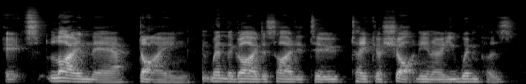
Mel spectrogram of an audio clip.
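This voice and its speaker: Bright-voiced British man recapping a game. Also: medium pitch, steady tone, a little slow. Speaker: game master and host recapping a tabletop role-play session. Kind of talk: casual spoken recap, storytelling.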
